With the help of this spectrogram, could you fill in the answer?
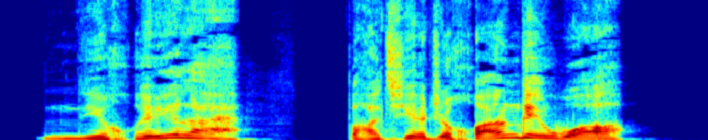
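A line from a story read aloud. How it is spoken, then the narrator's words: Alarmed shout. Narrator (Chinese): 大志娘顿时大惊失色，对着水中喊道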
